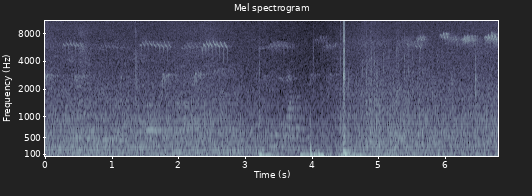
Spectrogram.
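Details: Bohemian waxwing in snow at Senjogahara, Okunikko, Japan, giving small high trilled calls again and again, with clicks and soft thumps from footsteps on a boardwalk.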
